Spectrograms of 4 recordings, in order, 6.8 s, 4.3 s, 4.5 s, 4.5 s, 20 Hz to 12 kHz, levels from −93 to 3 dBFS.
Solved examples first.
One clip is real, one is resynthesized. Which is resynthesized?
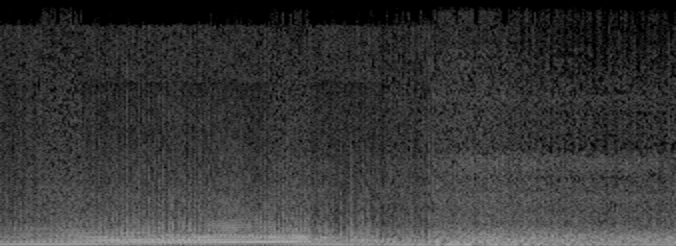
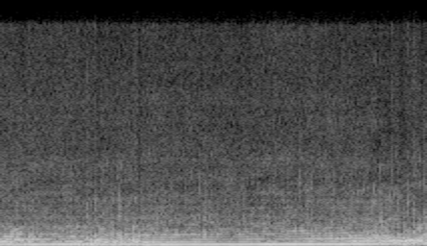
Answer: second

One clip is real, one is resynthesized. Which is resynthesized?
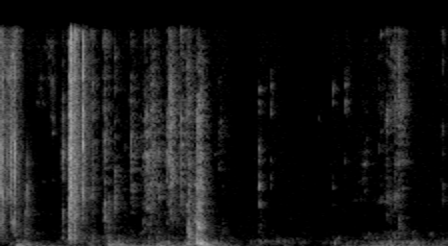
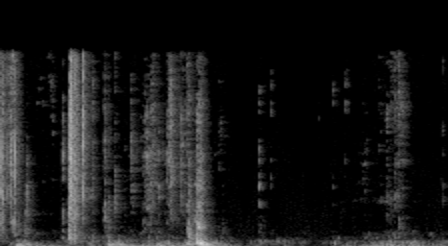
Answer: first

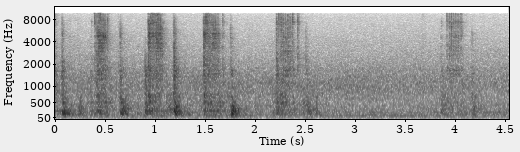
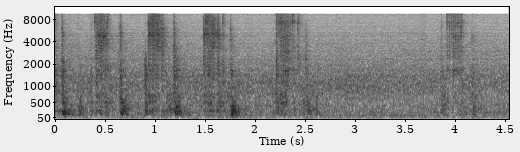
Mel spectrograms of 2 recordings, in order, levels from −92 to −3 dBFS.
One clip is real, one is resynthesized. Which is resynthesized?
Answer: second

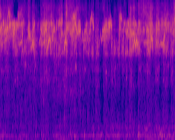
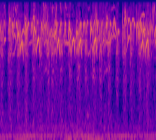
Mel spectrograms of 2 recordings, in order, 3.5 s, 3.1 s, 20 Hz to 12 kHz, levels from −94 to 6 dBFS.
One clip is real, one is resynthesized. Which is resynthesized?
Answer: first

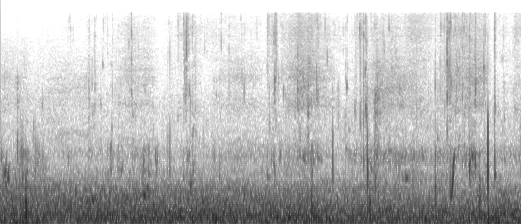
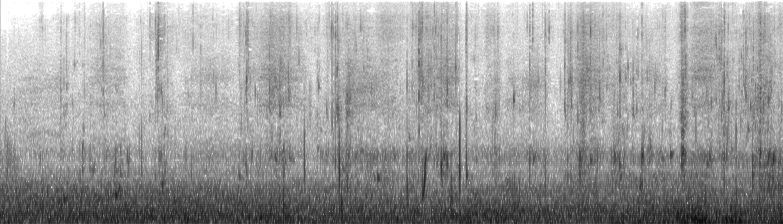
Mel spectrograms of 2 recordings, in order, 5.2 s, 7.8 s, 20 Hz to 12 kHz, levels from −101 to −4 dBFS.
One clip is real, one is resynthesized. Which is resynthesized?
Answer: first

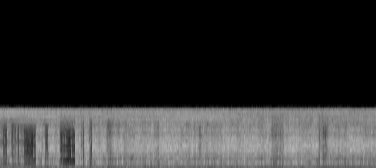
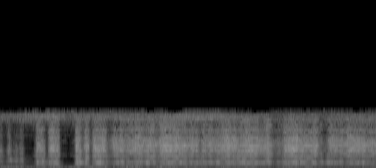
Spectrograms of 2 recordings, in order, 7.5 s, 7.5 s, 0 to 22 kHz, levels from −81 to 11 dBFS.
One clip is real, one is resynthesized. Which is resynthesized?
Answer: second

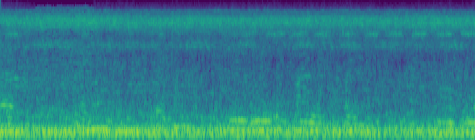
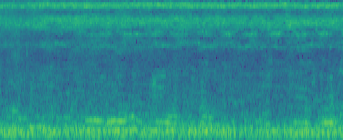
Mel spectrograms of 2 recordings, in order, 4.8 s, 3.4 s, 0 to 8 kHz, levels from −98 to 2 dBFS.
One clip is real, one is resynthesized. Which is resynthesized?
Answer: second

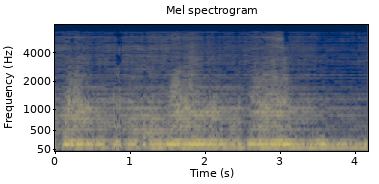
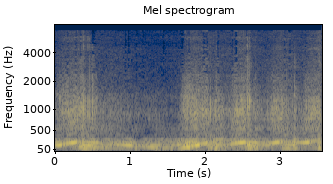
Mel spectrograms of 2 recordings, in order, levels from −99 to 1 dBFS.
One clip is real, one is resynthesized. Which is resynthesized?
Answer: first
